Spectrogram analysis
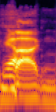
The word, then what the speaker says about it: Volkswagen: and the V because we in Germany we don't have a w like wine so we say Vine yeah just like a V the V even though we spell it the W but I mean it's a it's a it's a Volkswagen exactly Volkswagen exactly vagen yeah so I mean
